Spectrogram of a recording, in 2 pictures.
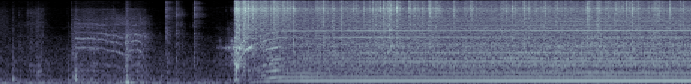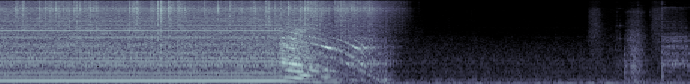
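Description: Electric food processor motor spinning up about three seconds in and running at a steady high speed for about ten seconds, grinding dry toasted Sichuan pepper flakes, then winding down with a falling pitch. Faint clicks and handling before it starts.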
